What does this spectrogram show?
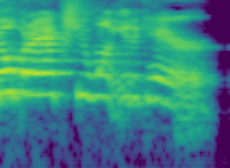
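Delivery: acted-out relationship complaint, high and fast; pleading protest. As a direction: blurt it like an exasperated partner.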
